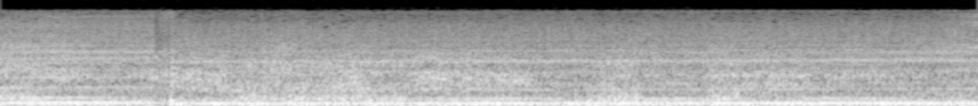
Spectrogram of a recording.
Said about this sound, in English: See the car stream up past the Schumacher S's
